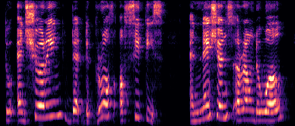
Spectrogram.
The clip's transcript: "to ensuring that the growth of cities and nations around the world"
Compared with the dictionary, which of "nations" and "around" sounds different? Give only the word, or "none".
nations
